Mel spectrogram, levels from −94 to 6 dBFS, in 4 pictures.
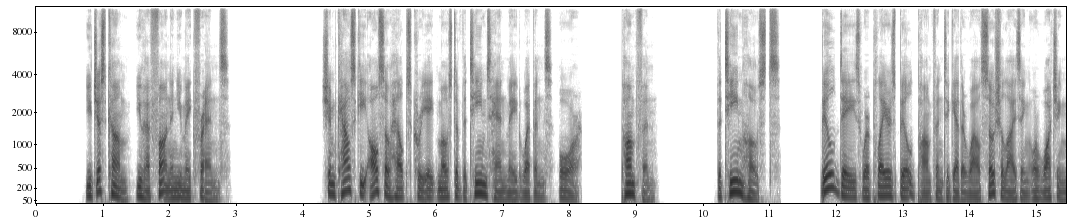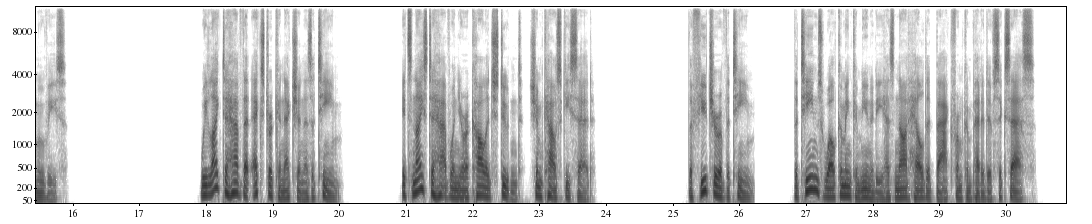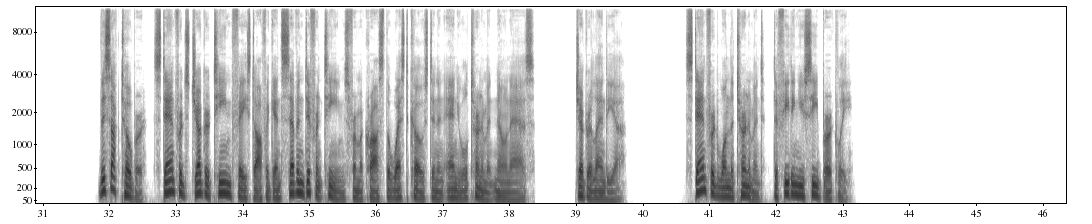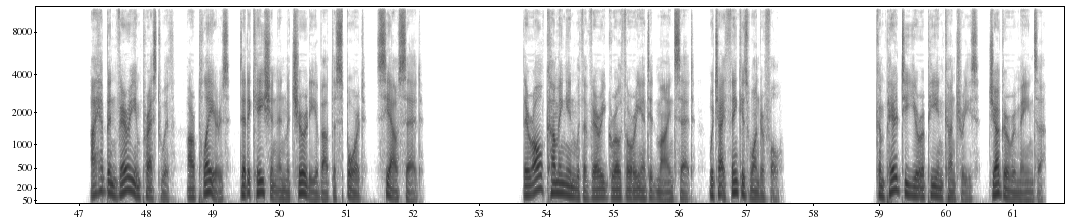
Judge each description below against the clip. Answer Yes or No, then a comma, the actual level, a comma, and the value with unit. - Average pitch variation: No, wide, 8.8 semitones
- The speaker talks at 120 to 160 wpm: Yes, average, 140 wpm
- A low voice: Yes, very low, 90 Hz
